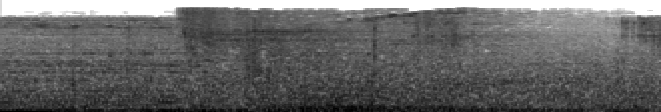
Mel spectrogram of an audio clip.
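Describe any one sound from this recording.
A treasure chest in a video game opens with a bright chime.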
